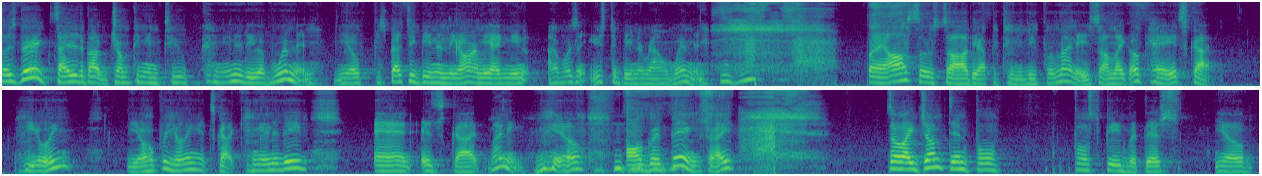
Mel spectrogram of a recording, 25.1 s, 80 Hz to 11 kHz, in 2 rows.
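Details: Adult woman, stage 4 epiglottic cancer survivor, treated with surgery, chemotherapy and radiation; scar-closed airway, open tracheal stoma covered by thumb to speak; partial glossectomy for tongue cancer, no teeth or saliva glands; tracheostoma speech with mild articulatory imprecision.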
